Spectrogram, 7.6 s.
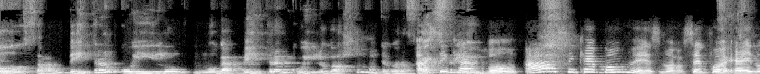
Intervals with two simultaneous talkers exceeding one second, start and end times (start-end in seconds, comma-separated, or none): none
